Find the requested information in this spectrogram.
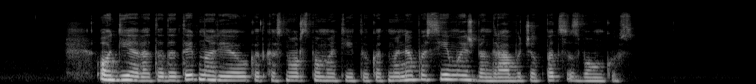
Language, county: Lithuanian, Vilnius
